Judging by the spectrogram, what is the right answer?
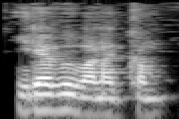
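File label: good night, Tamil, male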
